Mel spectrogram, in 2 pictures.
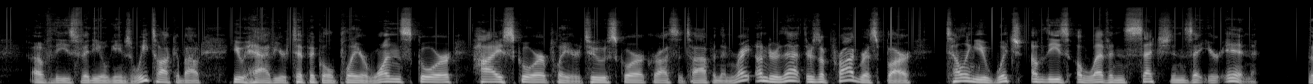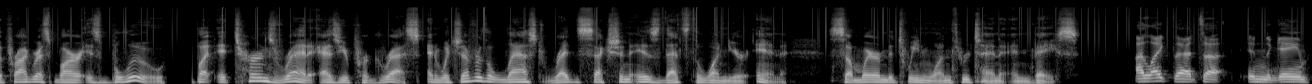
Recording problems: crackle, like an old record; faint; 25 dB below the speech

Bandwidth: 15 kHz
